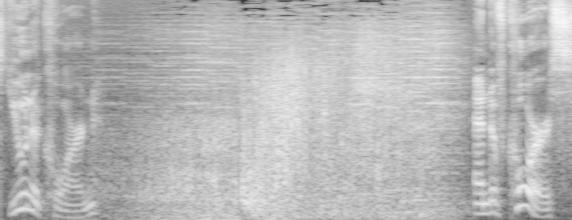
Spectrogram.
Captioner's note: fire and crashing sounds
